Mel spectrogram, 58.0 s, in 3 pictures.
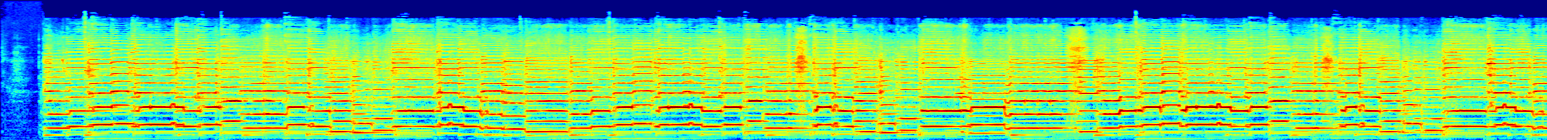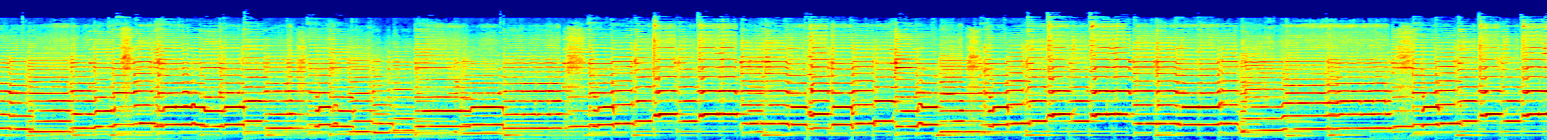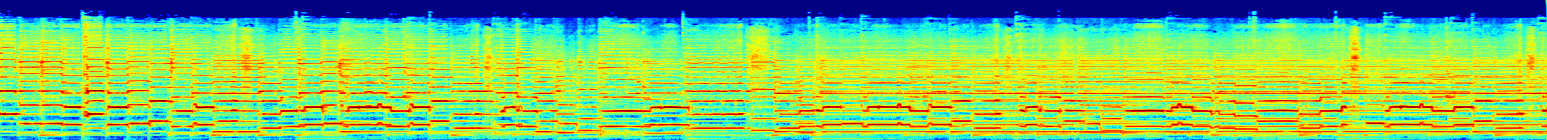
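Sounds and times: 
celtic band playing a tune: 0.5s - 58.0s.

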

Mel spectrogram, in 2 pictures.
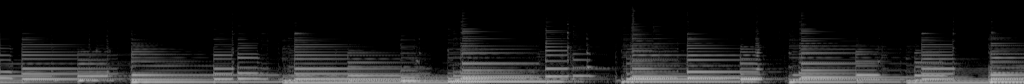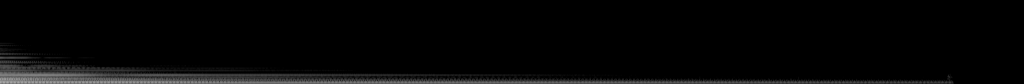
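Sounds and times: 
classical guitar: 0.0s - 17.8s.

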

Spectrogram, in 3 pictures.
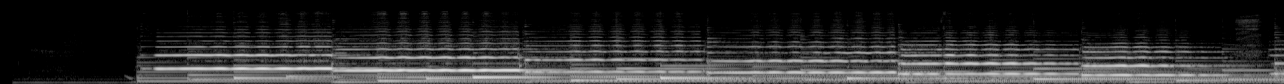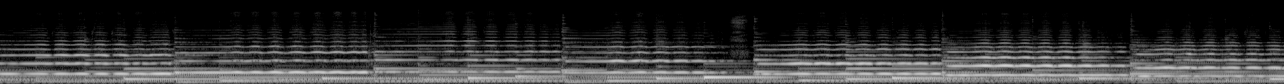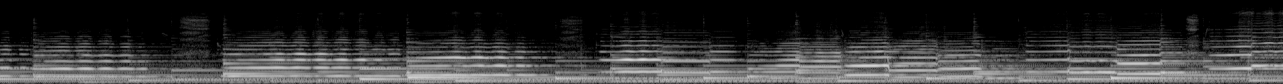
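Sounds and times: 
flute: 1.3s - 38.5s.

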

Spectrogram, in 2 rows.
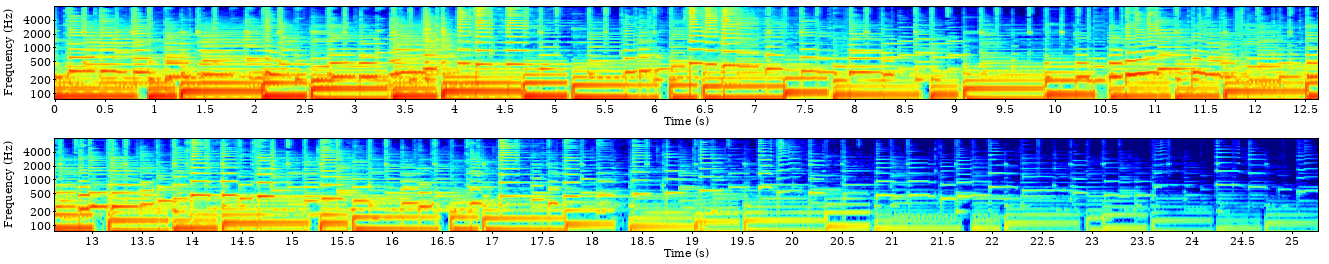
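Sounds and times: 
Latin jazz music: 0.0s - 25.2s.

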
